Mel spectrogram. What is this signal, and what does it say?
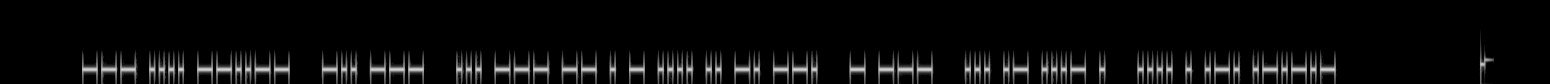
Morse code, heard as a keyed tone, about 25 wpm, 700 Hz. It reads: OH, DO SOMETHING TO SAVE HER.
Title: Sentences from Top 1100 Words 25wpm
